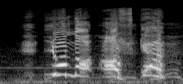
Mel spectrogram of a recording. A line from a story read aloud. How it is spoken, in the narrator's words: Arthur screamed with every ounce of willpower he had left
